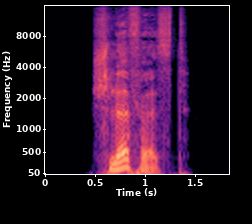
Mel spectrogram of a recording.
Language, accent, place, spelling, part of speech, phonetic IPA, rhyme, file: German, Germany, Berlin, schlöffest, verb, [ˈʃlœfəst], -œfəst, De-schlöffest.ogg
- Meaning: second-person singular subjunctive II of schliefen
